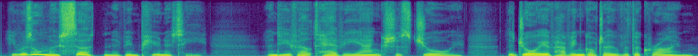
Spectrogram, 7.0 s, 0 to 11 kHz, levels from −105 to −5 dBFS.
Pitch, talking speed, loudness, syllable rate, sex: 155 Hz, 170 wpm, -17 LUFS, 5.1 syllables/s, female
